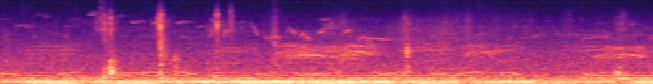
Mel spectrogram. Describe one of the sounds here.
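Birds chirp nearby.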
